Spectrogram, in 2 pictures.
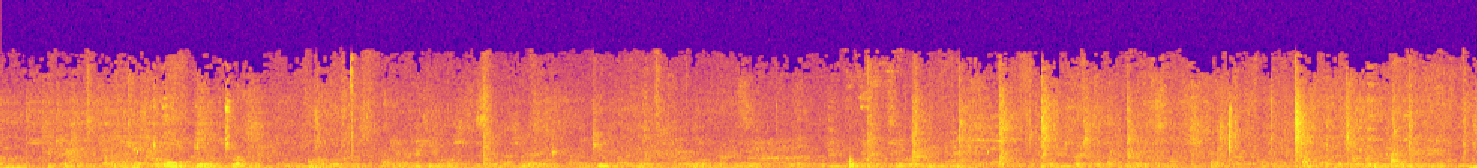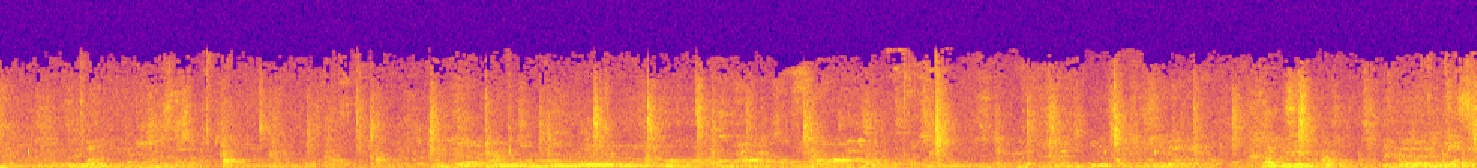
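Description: A finger taps lightly on a phone's touchscreen.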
